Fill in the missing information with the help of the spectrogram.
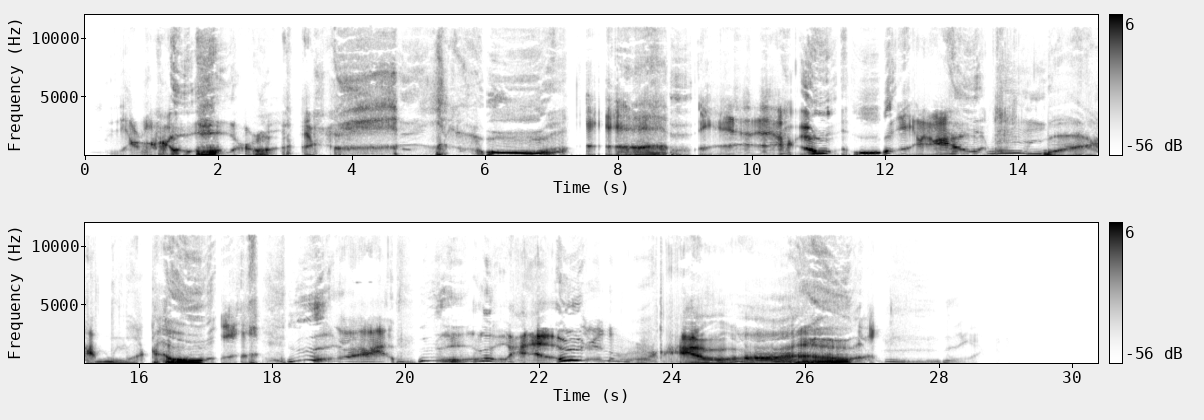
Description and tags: A sample of a moaning zombie for use in other projects
moaning, sample, Zombie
